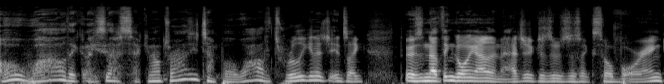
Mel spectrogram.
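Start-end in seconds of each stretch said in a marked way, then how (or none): 0.0-3.2 fake, forced, enthusiastic play-by-play commentator voice. Imitating commentators during boring mirror matches: mock fake-enthusiastic commentator. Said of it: "this fake enthusiasm".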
